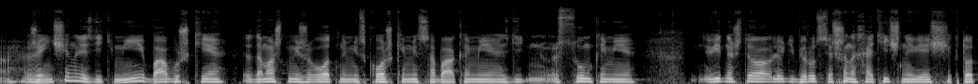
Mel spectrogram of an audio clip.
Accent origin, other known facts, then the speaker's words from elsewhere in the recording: Russia; moved away; хотя я говорю, что я из России, но я говорю, что я когда-то жил в России, а сейчас вот я здесь живу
